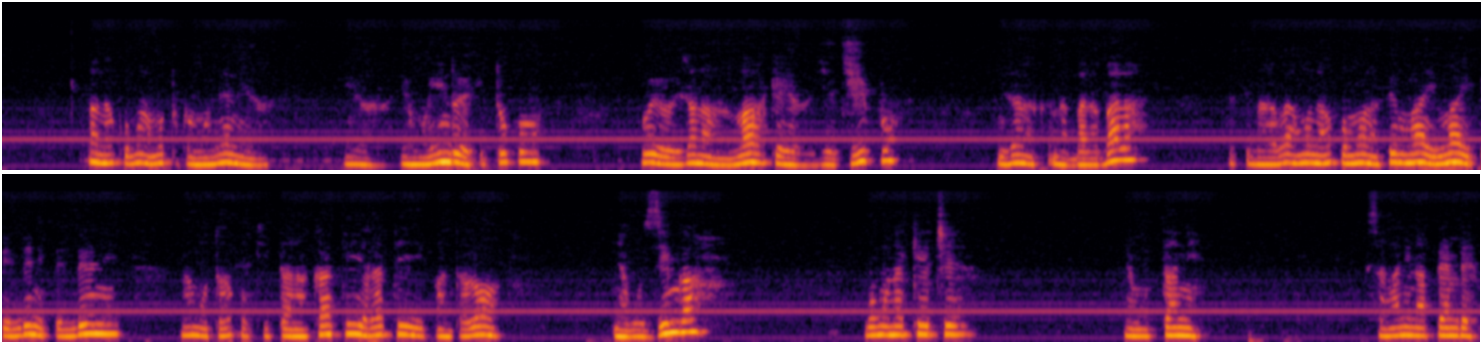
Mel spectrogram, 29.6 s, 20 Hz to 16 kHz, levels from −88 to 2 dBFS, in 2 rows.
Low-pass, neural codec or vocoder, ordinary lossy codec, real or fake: 10.8 kHz; none; Opus, 64 kbps; real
